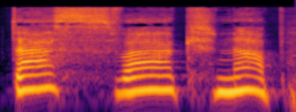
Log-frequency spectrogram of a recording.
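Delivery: slow, drawn-out relief; relieved. A narrator's reading. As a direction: let the fright go slowly. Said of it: "seufzte Ron erleichtert".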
